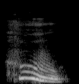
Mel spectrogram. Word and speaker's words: who: This is who. You do not pronounce the W.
